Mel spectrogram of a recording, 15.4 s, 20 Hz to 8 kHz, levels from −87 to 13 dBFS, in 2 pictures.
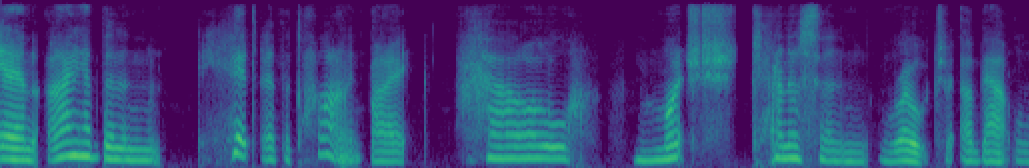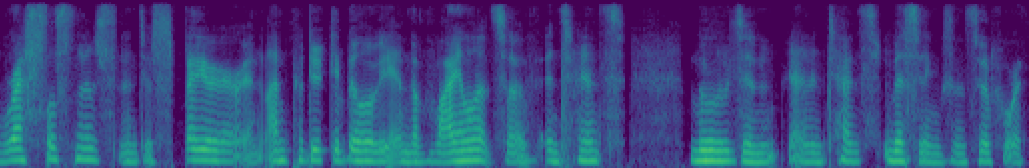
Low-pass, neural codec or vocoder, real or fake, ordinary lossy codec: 7.2 kHz; codec, 24 kHz, 1.5 kbps, HILCodec; fake; MP3, 64 kbps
